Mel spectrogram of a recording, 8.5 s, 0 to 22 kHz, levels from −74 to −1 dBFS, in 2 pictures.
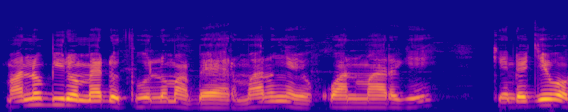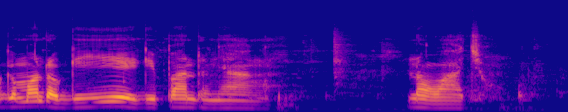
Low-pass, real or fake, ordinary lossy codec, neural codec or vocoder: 19.8 kHz; real; none; none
